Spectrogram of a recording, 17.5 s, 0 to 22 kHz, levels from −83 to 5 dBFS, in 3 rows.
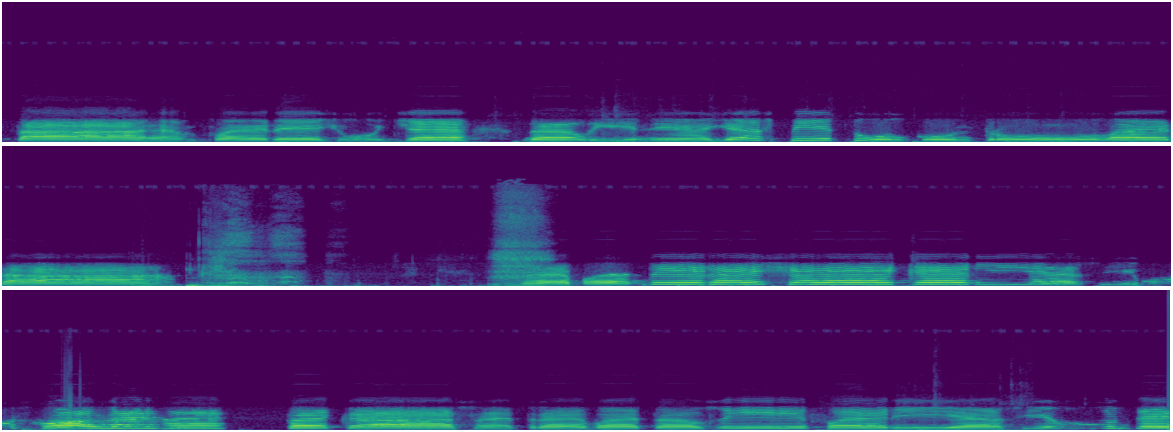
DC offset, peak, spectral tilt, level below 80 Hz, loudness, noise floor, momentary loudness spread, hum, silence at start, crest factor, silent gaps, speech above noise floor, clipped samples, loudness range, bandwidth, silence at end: under 0.1%; 0 dBFS; -4.5 dB/octave; -44 dBFS; -17 LUFS; -54 dBFS; 12 LU; none; 0.1 s; 18 dB; none; 36 dB; under 0.1%; 4 LU; 15.5 kHz; 0 s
